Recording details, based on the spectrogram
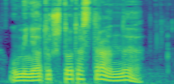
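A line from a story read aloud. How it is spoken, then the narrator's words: Timid speech. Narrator (Russian): робко сказала Валя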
